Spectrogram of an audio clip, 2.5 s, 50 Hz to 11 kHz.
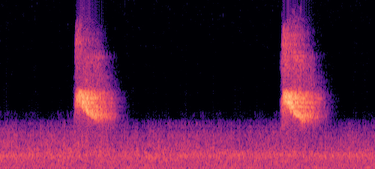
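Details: Oriental white-eye kept as a teacher for other white-eyes, 22 January 2022. Two short, high, sharp notes about one and a half seconds apart over a low background hum.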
